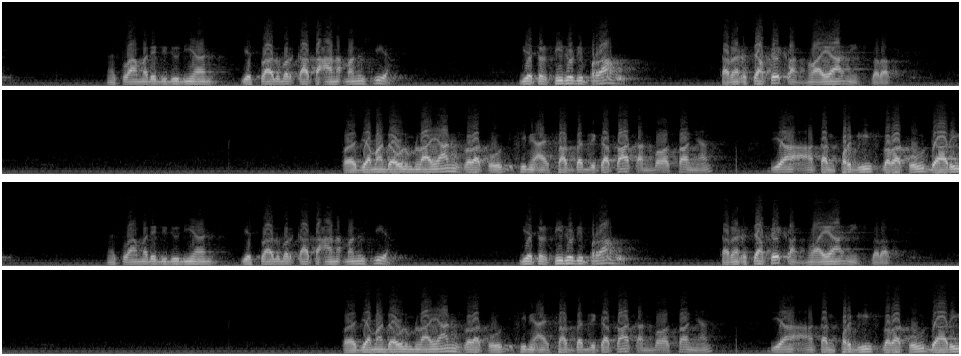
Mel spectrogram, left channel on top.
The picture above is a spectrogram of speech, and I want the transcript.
Nah, selama dia di dunia, dia selalu berkata anak manusia. Dia tertidur di perahu karena kecapekan melayani, saudara. Pada zaman dahulu melayani, saudaraku, di sini ayat 1 tadi dikatakan bahwasanya dia akan pergi, saudaraku,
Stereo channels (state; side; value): normal; both; correlation 0.88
